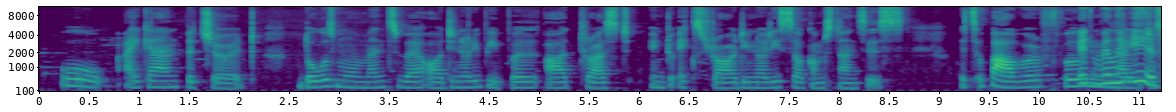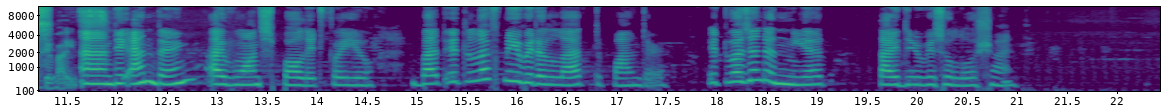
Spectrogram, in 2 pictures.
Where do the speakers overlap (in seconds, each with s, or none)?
10.4 s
